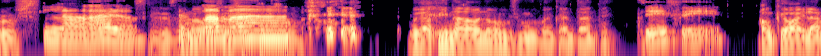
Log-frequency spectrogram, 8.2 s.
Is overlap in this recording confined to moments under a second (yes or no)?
no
